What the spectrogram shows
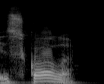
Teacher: na fala o E em algumas sílabas, especialmente as mais fracas, podem soar como I, embora na escrita a letra correta seja o E. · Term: som de I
